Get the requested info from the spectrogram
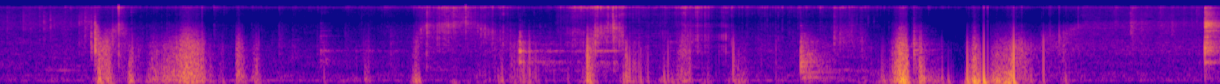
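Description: Several short scuffs and knocks of handling in a kitchen, loudest about four and a half seconds in.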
